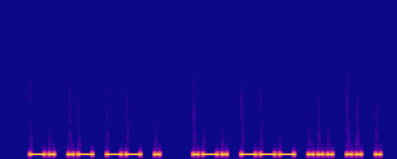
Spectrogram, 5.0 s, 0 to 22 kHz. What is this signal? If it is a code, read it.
Morse code, heard as a keyed tone, about 21 wpm, 700 Hz. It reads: NAME ROSIE
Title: K1USN SST QSO Practice 20wpm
